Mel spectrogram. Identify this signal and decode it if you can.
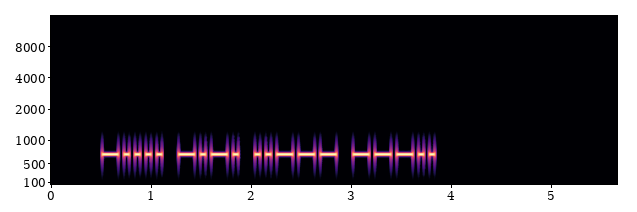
Morse code, heard as a keyed tone, about 22 wpm, 700 Hz. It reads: 6C28
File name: practice / 22wpm / Four Letter-Number Combinations - 22wpm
